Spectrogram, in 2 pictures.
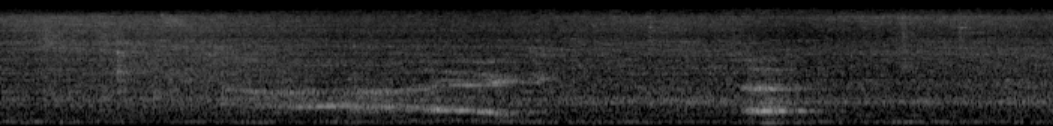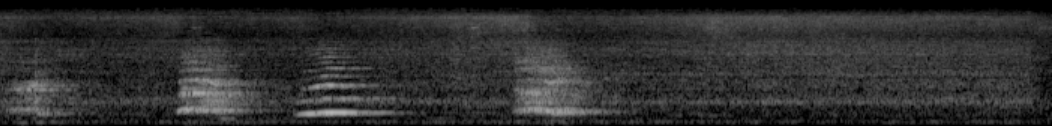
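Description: Field recording of vocal calls played back over lecture-hall speakers: first a faint, wavering, gliding call, then five short, louder calls, two of them close together around eight to nine seconds in. The presenter presents it as a sasquatch saying his name, "Mike".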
